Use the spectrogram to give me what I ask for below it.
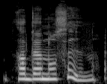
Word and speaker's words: adenosin: Och sen har du även adensoin. Uttalar jag det där rätt nu? Ad adenosin? Ja. Tur att jag har med dig.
